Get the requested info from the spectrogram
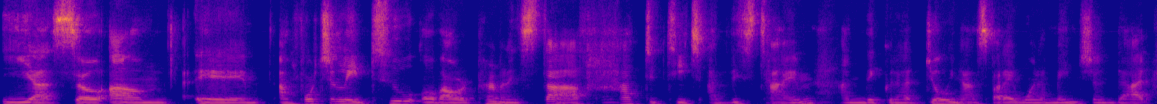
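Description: A man's voice: medium pitch, slow, few pauses, a bit bright. Hesitant man on a video call. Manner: hesitant, many fillers. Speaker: associate professor of linguistics. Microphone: laptop webcam video call.

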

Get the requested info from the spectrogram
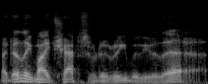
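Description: A British actor playing a wry, patient veteran police detective chief in a radio drama, musing with unhurried authority. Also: male voice, sits low, lively intonation, fairly bright tone, husky, heavily acted. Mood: wry, amused.

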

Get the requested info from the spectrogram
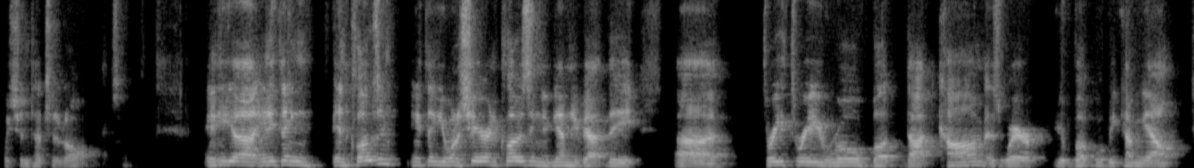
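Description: Man, middle-aged, hoarse podcast host, easygoing and rambling, video-call sound. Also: a little high, moderate pace. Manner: relaxed, rambling, with restarts. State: hoarse, losing his voice. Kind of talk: casual podcast interview. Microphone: video call webcam.

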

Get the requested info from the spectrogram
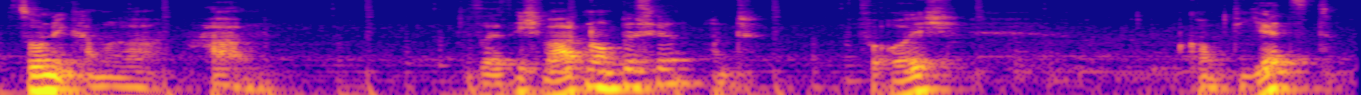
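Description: A man's voice: lowish voice, darkish tone. A man chatting casually to his viewers as a vlogger, rambling and thinking aloud. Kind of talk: casual vlog chat. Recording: clearly audible ambient background noise.

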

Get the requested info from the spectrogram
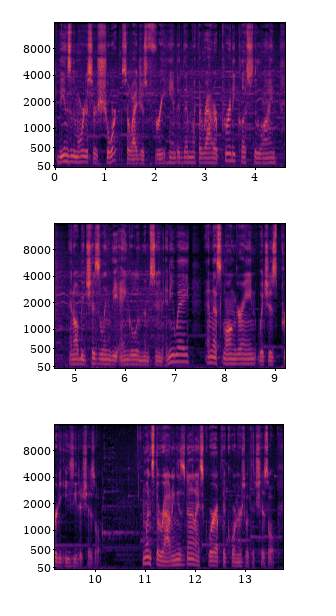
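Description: A man's voice: medium pitch, animated, fairly quick. A man in his thirties, a channel host, narrating a woodworking build in a plain, practical and self-deprecating way. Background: soft guitar music.

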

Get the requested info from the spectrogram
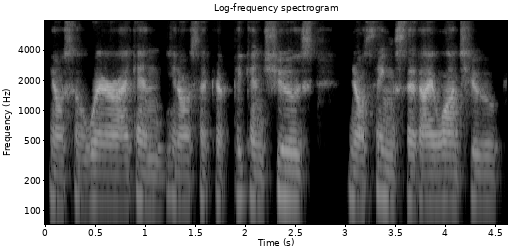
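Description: An older man presents over a video call. His voice sounds very bright and forward, and he talks in halting phrases full of fillers and restarts. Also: medium pitch, flat delivery, rough recording. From United States. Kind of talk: webinar presentation.

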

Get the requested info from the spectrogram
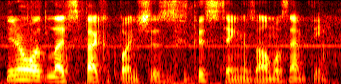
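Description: A man's voice: on the low side, very animated, fast. A young man giving casual, rambling, self-mocking commentary while playing a game. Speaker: gameplay commentator. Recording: noisy game audio behind.

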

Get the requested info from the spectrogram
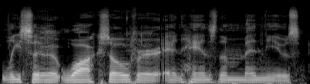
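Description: A young man improvising scene narration for a comedy podcast, halting as he searches for words. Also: fairly low pitch, little pitch movement, dry recording. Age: young adult. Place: small room at home, video call.

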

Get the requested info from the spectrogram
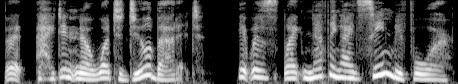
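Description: Earnest young sleuth, dry close sound. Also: female voice, mid-range voice, animated, moderate pace, dark tone, husky, no room sound. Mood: troubled, sincere. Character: earnest, determined young female amateur detective. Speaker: lead character in a detective adventure game. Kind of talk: video game voice acting, conversational dialogue.

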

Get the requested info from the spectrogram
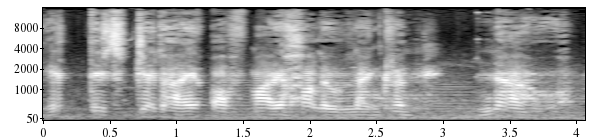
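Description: A cold and imperious Sith master for a video game. His low voice is formal and measured, full of menace toward underlings, over prominent music. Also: steady tone. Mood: stern, threatening.

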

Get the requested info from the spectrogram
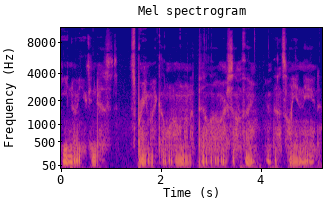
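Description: A man playing a teasing, affectionate werewolf boyfriend in an intimate audio roleplay, with a breathy, gravelly murmur and a playful mock-stern manner. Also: moderate pace, whispered, natural voice. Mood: teasing, tender.

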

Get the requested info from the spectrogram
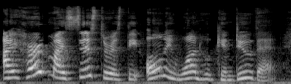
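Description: Woman voicing a high, animated precocious storybook baby. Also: a little fast. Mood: wondering admiration. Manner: earnest, exclamatory, self-important. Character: precocious newborn baby diarist, indignant, eager and dramatic. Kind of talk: expressive storybook read-aloud.

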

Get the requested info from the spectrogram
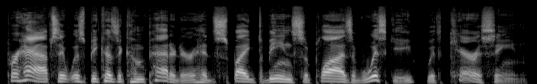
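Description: Lively male storyteller. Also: mid-range voice, moderate pace, no echo, clean studio sound. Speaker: podcast narrator. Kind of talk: scripted storytelling narration.

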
